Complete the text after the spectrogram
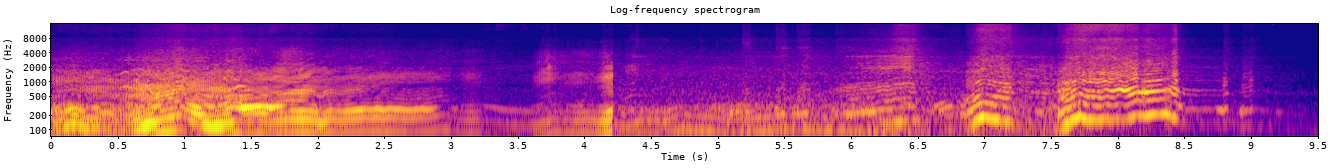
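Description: A dirt bike engine revs hard and shifts through the gears as it rides past.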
